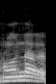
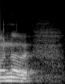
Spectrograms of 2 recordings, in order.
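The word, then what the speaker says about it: honour: वैसे यहाँ पे ऑनर, हॉनर लिखा, पढ़ तो सकते हैं हॉनर, लेकिन ये बोला क्या जाता है ऑनर।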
